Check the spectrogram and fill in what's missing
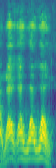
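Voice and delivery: playful woof woof; mock barking. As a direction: bark on command, hammed-up. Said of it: "Ahora ladra".

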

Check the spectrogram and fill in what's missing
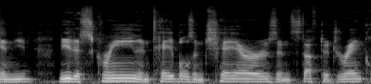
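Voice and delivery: ordinary delivery

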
